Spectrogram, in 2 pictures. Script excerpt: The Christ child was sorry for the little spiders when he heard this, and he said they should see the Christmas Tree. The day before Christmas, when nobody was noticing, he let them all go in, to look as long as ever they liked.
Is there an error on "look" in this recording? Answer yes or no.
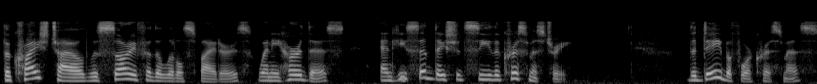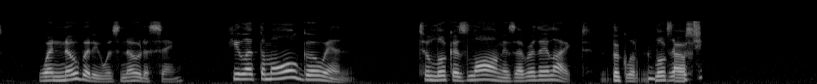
no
